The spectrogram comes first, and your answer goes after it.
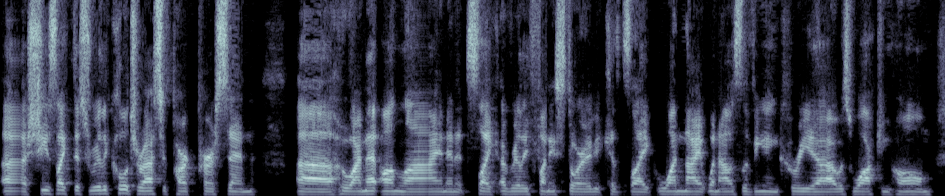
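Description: A man in his twenties from Texas, USA, who hosts a film podcast, appears as a guest on another podcast. He chats with enthusiasm and rambles, full of "like" and "uh." His voice is on the low side, level, fairly quick, and a bit bright.

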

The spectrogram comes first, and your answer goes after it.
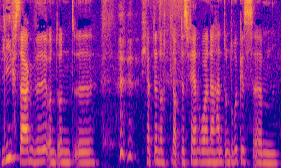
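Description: A woman's voice: mid-range voice, little pitch movement, normal speed, darkish tone, a little hiss or hum. Woman player, emotional, lots of ums and hesitations. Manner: emotional, hesitant, many fillers. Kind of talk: casual tabletop role-play.

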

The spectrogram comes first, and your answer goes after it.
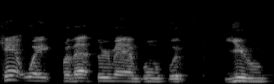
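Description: A man's voice: on the high side, fairly even intonation, measured pace, fairly bright tone, faint music behind. A man hosting a casual sports interview, informal and affirming, repeating himself for emphasis. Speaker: podcast host.

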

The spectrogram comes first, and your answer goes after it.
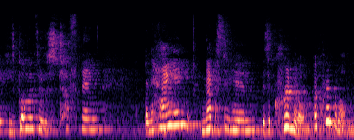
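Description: A woman preaching a sermon, shifting between dramatic swells and quiet, chatty asides to her listeners. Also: high-pitched, echoey room, slight background noise, rough recording. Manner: dramatic swings in volume with conversational asides.

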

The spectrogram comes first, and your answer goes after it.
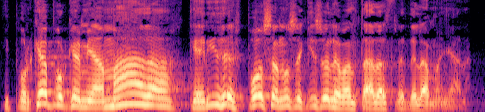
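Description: Male pastor, sermon. High voice with lively swings, rhetorical questions and humorous asides. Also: rapid-fire, husky. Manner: preaching with laughs and rhetorical questions; tells humorous stories about his wife.

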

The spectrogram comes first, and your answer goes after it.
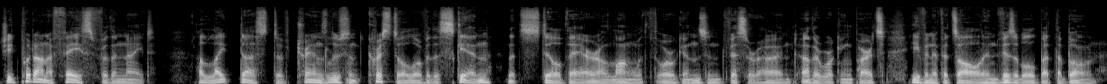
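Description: A man's voice: extremely low pitch, normal speed, dry recording, studio quality. A man narrating a scripted first-person short story.

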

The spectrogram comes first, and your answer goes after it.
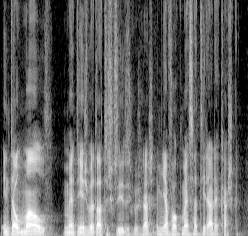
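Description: Male host with a European Portuguese accent, casual solo storytelling, chatty and slangy, mid pitch. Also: fairly even intonation, rapid-fire. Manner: loose and chatty, full of slang fillers. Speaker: podcast host.

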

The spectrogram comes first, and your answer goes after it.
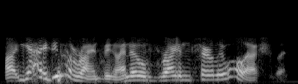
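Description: A man's voice: sits high, huge pitch swings, fast talker, dry recording. A man, a morning radio co-host, calling in and chatting in a friendly way with a few stammered restarts. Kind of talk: casual chat over the phone. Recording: tinny phone line.

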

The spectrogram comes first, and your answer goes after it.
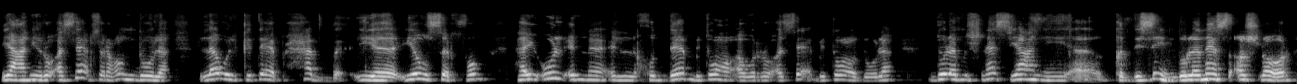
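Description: A woman with an Egyptian Arabic accent delivers a Bible teaching sermon at a moderate, mid-range pitch. She talks conversationally and turns to her listeners directly. She recites verses in formal Arabic and stops now and then to find the right word. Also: normal speed, a little mellow, slightly rough. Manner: colloquial, addresses listeners directly; quotes scripture in formal Arabic. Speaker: preacher.

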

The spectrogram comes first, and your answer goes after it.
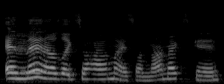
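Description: A young American woman in a casual chat, telling lively, swear-filled stories that she often laughs through. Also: a little high, rapid-fire. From United States.

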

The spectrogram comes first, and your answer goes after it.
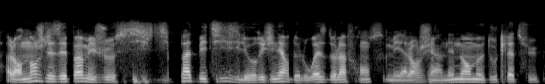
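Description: A man's voice: medium pitch, steady tone, fast talker, fairly bright tone, no echo, highs cut off. A man co-hosting a casual sports podcast, hedging cautiously and using fillers. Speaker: podcast co-host.

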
